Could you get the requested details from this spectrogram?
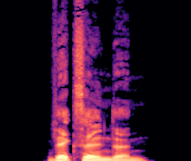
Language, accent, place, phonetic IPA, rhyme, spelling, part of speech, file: German, Germany, Berlin, [ˈvɛksl̩ndn̩], -ɛksl̩ndn̩, wechselnden, adjective, De-wechselnden.ogg
- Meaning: inflection of wechselnd: 1. strong genitive masculine/neuter singular 2. weak/mixed genitive/dative all-gender singular 3. strong/weak/mixed accusative masculine singular 4. strong dative plural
